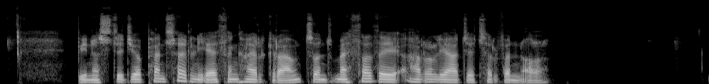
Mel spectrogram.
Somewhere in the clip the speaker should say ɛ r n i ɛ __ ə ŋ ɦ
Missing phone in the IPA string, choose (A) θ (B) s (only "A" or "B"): A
